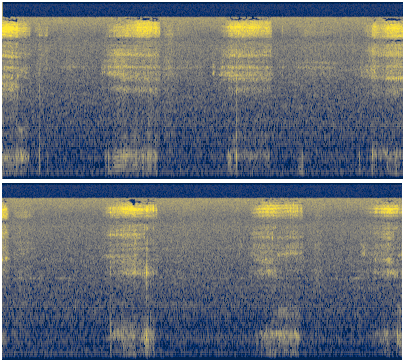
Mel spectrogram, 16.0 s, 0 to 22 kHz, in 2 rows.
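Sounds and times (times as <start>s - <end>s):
dog snoring: 0.0s - 0.6s, 2.0s - 3.2s, 4.3s - 6.2s, 7.1s - 8.2s, 10.0s - 11.2s, 13.0s - 14.1s, 15.3s - 16.0s.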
